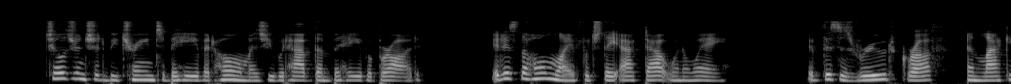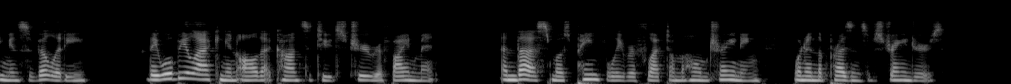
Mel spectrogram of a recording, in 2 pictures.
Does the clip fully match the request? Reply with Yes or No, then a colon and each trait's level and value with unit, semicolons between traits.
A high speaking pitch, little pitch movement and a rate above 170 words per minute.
Yes: high, 195 Hz; narrow, 2.3 semitones; average, 180 wpm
